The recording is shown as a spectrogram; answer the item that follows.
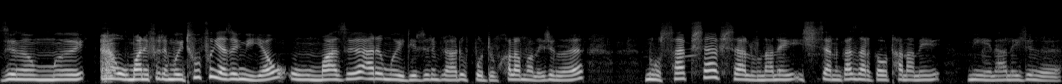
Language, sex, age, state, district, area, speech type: Bodo, female, 30-45, Assam, Baksa, rural, spontaneous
